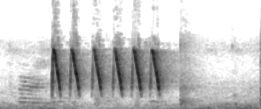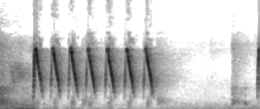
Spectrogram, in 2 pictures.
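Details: Actively singing bar-winged prinia (ciblek), used as a lure: two runs of six to seven sharp, high, down-slurred notes at a steady pace, a faint lower whistle before the first, and a brief rustle between runs.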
